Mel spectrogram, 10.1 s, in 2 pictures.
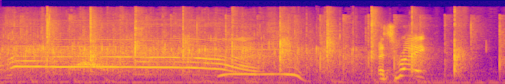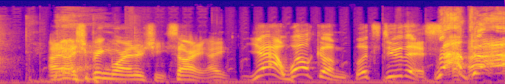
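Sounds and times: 
audience applause: 0.0s - 5.1s
speech: 3.8s - 4.4s, 5.5s - 10.0s.

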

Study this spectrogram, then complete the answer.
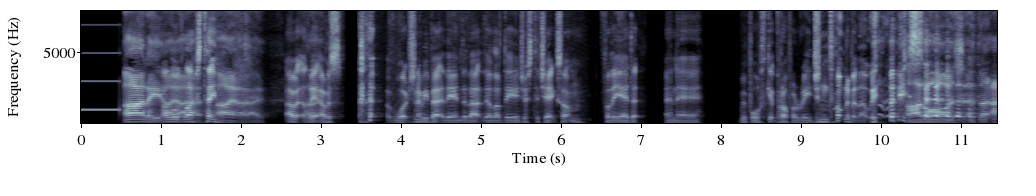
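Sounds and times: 
censor beep sound effect: 0.0s - 0.6s
speech: 0.6s - 11.4s
laughter: 9.9s - 11.4s.

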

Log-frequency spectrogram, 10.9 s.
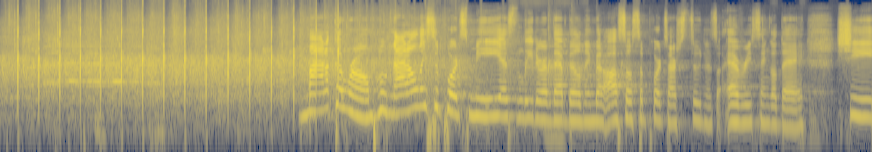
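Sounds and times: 
audience applauding: 0.0s - 7.3s
speech: 3.8s - 10.8s.

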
